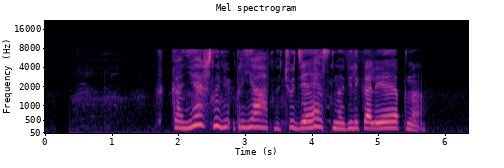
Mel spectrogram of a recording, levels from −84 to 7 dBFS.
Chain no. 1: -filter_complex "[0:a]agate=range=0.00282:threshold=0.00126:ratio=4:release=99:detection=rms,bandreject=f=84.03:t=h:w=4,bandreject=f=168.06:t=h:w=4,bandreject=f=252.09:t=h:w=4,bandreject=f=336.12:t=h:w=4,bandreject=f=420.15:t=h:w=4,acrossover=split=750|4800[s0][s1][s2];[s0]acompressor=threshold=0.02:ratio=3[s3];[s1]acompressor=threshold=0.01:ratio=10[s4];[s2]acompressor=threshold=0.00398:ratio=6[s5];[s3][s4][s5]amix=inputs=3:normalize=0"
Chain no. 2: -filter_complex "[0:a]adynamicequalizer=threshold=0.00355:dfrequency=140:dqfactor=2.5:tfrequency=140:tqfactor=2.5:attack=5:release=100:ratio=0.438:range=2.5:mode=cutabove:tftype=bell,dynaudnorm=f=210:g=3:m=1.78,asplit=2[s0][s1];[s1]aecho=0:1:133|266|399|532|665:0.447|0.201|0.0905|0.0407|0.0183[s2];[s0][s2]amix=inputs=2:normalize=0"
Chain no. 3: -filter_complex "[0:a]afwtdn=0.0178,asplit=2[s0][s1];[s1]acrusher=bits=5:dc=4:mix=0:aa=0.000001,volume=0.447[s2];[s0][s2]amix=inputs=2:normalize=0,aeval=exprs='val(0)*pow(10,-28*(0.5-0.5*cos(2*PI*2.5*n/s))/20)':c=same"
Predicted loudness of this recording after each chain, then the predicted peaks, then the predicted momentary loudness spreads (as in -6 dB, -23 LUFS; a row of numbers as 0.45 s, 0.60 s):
-36.0 LUFS, -24.0 LUFS, -32.5 LUFS; -20.5 dBFS, -5.0 dBFS, -13.0 dBFS; 7 LU, 9 LU, 20 LU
